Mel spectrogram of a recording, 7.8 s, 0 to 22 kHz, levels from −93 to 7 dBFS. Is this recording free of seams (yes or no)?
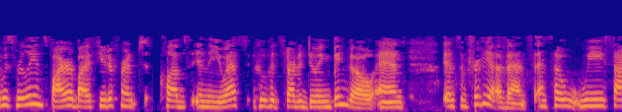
yes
